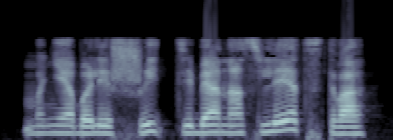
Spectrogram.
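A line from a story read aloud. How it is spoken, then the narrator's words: Menacing speech. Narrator (Russian): грозно сказал граф Кембридж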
